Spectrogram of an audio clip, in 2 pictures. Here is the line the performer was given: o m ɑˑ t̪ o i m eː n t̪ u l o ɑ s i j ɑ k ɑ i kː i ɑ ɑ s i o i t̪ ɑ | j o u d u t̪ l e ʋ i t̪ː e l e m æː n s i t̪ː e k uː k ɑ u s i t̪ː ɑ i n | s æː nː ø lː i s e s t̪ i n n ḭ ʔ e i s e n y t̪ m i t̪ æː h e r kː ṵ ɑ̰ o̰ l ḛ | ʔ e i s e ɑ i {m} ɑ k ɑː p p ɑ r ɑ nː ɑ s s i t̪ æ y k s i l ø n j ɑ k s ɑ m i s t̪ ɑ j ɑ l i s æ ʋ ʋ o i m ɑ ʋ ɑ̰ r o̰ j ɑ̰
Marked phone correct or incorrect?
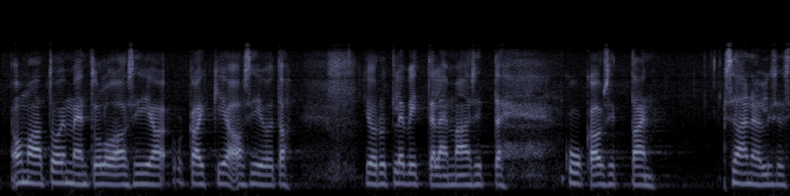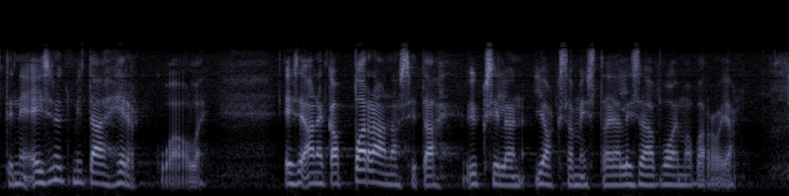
incorrect: n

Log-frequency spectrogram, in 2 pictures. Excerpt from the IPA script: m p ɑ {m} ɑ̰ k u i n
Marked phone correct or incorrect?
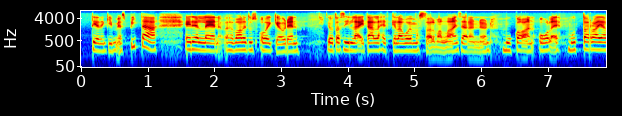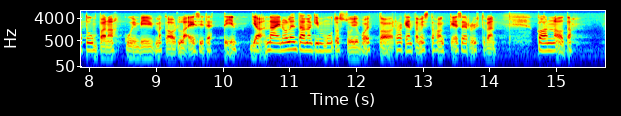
incorrect: n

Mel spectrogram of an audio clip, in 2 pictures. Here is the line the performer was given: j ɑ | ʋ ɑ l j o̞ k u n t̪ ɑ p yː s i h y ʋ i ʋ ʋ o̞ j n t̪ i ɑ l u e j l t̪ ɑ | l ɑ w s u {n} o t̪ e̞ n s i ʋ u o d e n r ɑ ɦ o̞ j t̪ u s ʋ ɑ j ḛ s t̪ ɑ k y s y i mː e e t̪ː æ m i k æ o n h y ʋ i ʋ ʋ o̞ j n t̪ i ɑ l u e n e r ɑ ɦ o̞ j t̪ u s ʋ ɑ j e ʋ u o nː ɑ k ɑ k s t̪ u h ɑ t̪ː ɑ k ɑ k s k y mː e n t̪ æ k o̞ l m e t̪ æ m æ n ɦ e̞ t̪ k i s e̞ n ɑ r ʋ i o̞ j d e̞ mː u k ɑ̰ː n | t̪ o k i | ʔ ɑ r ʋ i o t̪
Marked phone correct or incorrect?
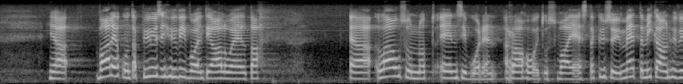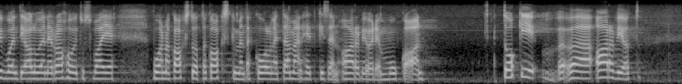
incorrect: nː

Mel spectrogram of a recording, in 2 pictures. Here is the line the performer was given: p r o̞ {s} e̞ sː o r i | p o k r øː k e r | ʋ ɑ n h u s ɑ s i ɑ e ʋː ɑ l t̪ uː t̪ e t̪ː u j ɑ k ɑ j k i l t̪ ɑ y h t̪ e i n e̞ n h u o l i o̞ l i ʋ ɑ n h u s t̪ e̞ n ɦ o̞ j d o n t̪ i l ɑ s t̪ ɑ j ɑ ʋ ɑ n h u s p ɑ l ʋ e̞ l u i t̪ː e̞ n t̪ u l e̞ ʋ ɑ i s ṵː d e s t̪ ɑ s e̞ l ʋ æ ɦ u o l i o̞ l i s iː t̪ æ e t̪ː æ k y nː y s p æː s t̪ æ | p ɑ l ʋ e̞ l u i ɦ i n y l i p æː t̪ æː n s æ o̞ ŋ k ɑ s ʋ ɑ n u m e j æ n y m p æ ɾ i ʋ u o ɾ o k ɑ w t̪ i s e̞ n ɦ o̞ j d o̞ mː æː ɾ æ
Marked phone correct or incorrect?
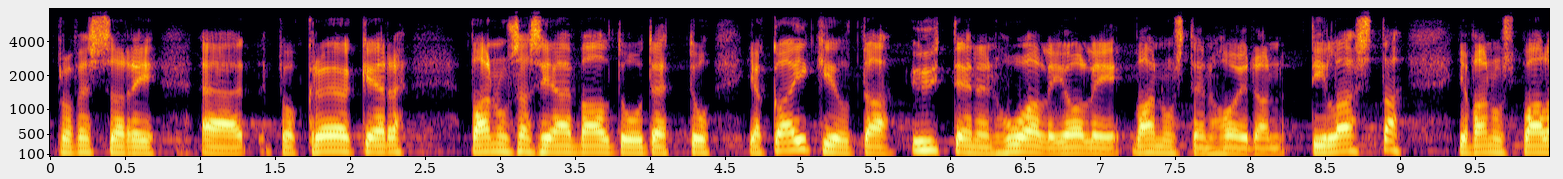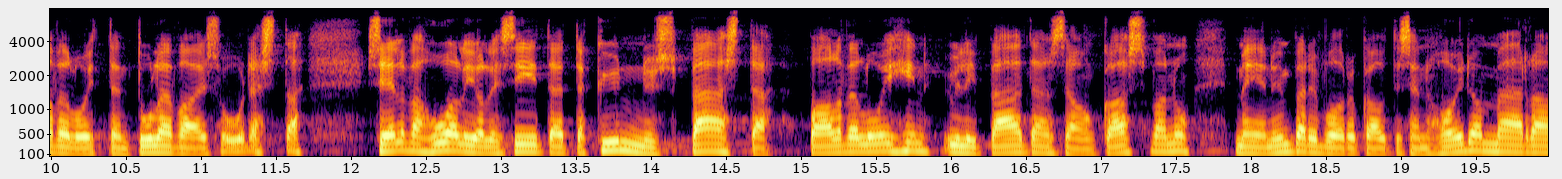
incorrect: f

